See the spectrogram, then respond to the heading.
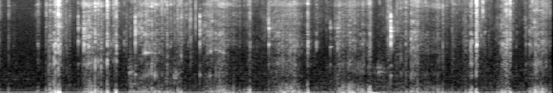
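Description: A utility knife blade shaves and carves curling chips off a solid, dry pink oval soap bar held in one hand, played back at double speed. The scrape-and-cut strokes make a steady stream of crisp, crunchy tearing sounds with a heavy low thump and bright edges, and a few sharper cuts stand out.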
